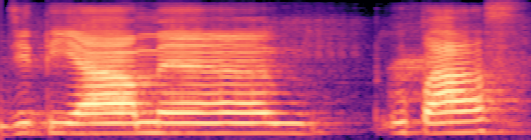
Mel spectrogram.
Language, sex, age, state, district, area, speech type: Maithili, female, 45-60, Bihar, Purnia, rural, spontaneous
